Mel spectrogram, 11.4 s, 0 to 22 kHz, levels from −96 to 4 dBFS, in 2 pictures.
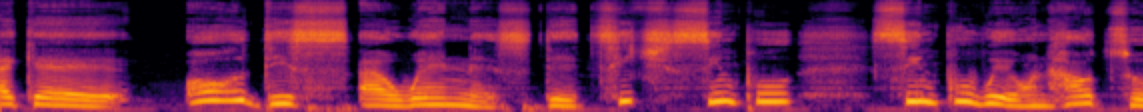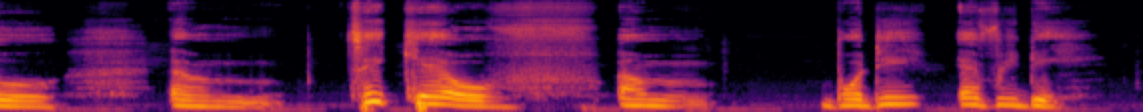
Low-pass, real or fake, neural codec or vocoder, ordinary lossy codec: none; real; none; none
